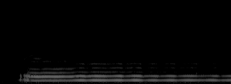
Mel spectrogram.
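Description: A man humming one long, steady note that comes in a moment after the start with a slight scoop up into pitch.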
